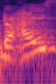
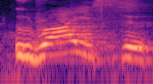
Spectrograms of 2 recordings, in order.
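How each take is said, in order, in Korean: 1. 이 단어는 L 같은 소리로 시작해요. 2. 이 단어는 영어 R 소리로 시작해요. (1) "라이스 하면 L이 나잖아" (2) "rice에서 R 발음을 딱 해놨어"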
